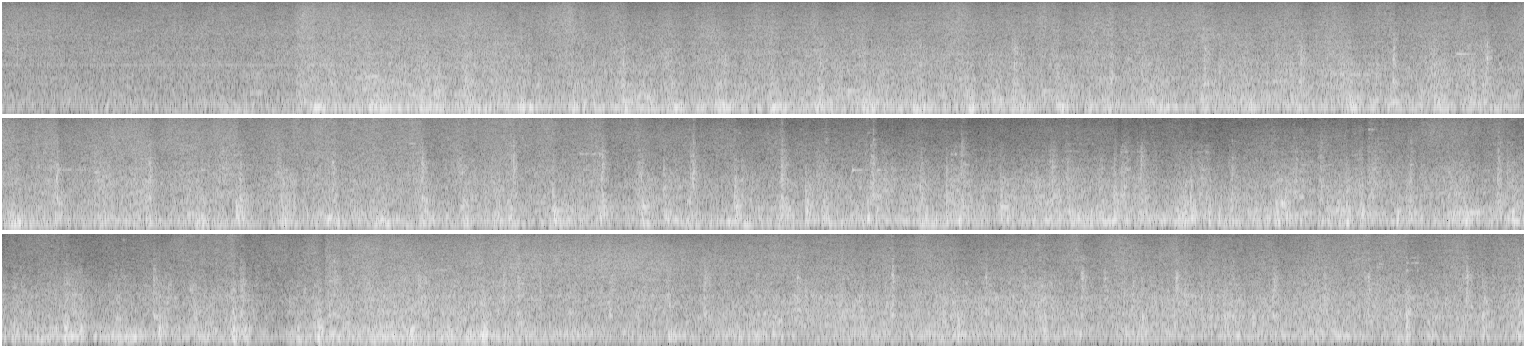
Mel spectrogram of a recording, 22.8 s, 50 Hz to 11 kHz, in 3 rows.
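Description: Steam locomotive laboring with a heavy 1,000-ton coal train in strong winds, its fire badly clinkering: a steady, loud rumbling roar with a dense rhythmic chuffing wash that runs unbroken throughout.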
